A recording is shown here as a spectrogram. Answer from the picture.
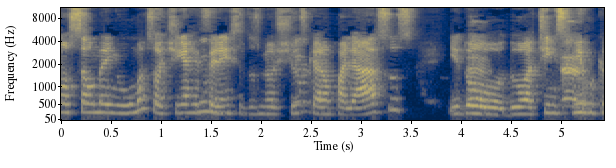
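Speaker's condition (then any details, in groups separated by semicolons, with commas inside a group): No condition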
